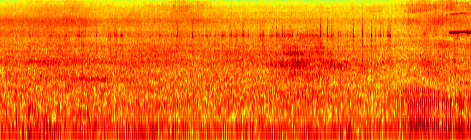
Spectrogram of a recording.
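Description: Motorcycle engine running steadily with road and wind noise on the microphone, heard from the rider's camera. A short high beep sounds right at the end.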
